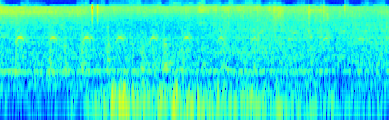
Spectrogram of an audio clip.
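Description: Honey bees buzzing during a spring hive inspection, a dense droning hum close by with a brief swell, no voices.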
